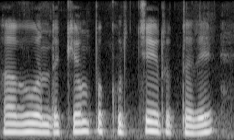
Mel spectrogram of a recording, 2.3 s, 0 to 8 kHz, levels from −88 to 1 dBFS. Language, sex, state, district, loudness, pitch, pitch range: Kannada, female, Karnataka, Koppal, -14 LUFS, 180 Hz, 175-195 Hz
